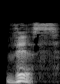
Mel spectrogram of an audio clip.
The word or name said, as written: vis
